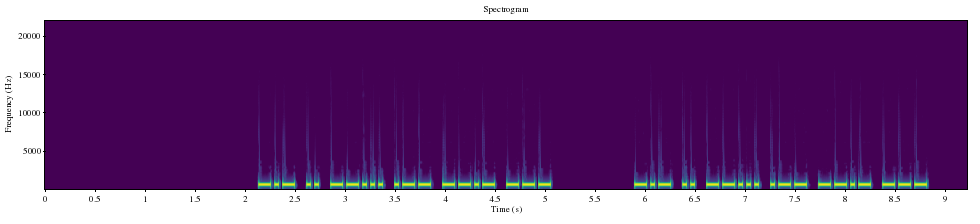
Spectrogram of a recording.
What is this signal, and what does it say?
Morse code, heard as a keyed tone, about 30 wpm, 700 Hz. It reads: KI7WQO KI7WQO
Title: USA Call Signs - 6 Characters - Repeated 3x - 30wpm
